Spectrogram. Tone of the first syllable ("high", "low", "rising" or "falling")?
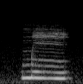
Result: low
